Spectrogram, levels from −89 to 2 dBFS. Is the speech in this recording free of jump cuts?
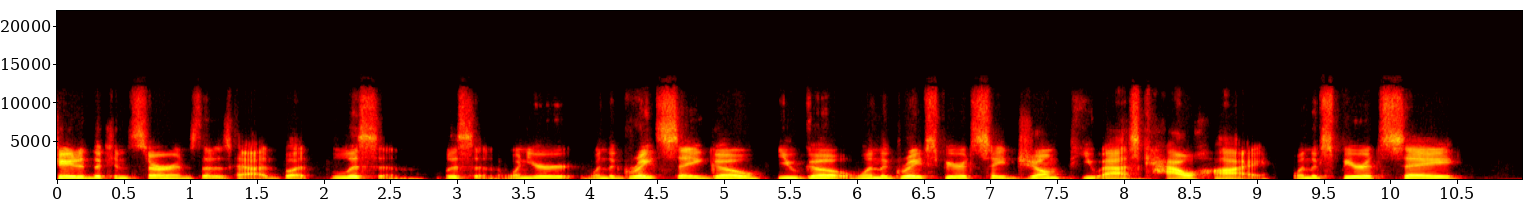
no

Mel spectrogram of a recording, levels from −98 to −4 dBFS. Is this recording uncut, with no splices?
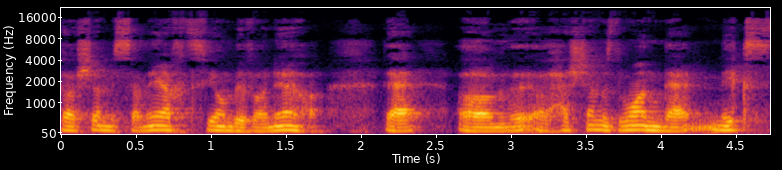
yes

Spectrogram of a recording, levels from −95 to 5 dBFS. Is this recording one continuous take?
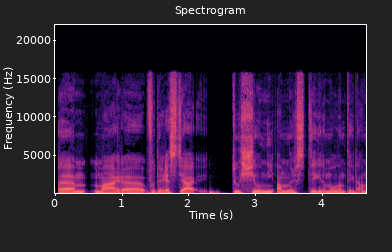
yes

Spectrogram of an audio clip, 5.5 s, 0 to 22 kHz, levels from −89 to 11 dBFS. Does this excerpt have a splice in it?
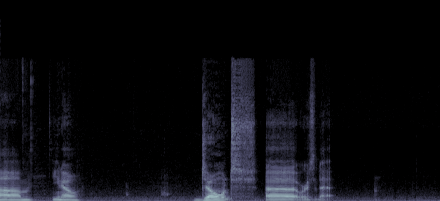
no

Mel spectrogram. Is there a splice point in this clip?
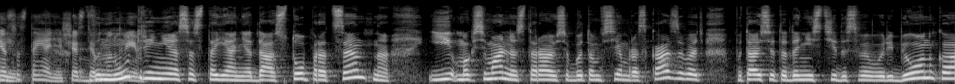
no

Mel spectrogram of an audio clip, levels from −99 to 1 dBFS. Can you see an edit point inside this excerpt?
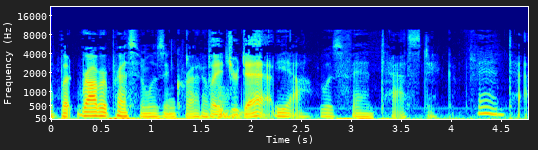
yes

